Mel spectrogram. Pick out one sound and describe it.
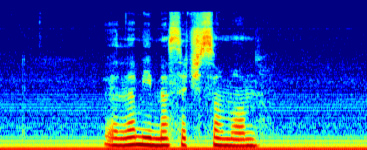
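A young woman speaks briefly and calmly into a nearby microphone.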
